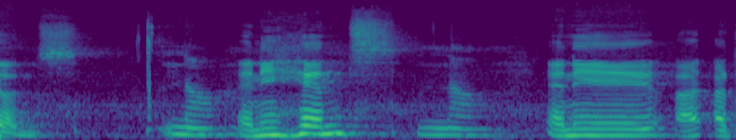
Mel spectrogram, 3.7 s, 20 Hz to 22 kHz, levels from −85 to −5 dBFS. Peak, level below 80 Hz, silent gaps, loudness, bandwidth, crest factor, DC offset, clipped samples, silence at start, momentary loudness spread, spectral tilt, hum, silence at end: -14 dBFS; -84 dBFS; none; -35 LUFS; over 20 kHz; 20 dB; under 0.1%; under 0.1%; 0 s; 15 LU; -4.5 dB/octave; none; 0 s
